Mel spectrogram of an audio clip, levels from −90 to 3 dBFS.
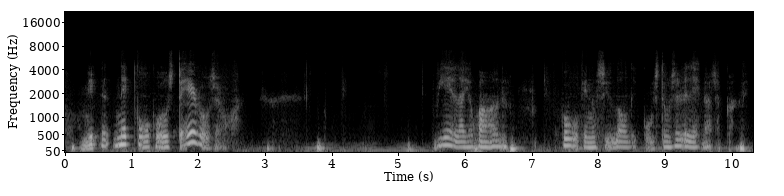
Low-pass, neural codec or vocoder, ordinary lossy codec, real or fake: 7.2 kHz; codec, 16 kHz, 0.5 kbps, X-Codec, HuBERT features, trained on LibriSpeech; none; fake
